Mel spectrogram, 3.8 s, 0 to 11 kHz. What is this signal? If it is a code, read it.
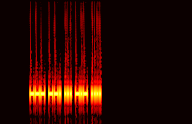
Morse code, heard as a keyed tone, about 44 wpm, 690 Hz. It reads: OGSKH
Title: Code Groups - 5 Letters - 45wpm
